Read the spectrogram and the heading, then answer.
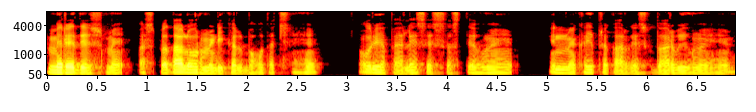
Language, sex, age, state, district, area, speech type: Hindi, male, 30-45, Madhya Pradesh, Ujjain, rural, spontaneous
